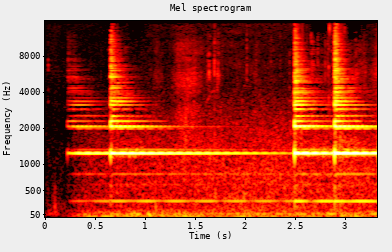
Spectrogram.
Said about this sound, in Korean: 아, 이 소리 친숙한 소리 아닙니까? 학교 종소리입니다. 오늘 보물소리입니다.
